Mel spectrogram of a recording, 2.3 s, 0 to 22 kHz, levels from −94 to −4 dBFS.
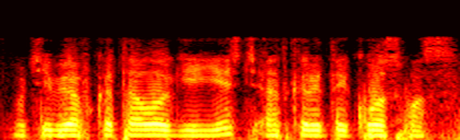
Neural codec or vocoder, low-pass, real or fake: none; 7.2 kHz; real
